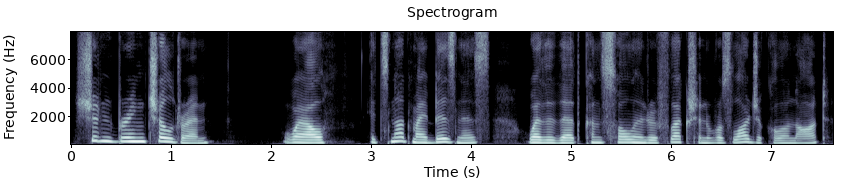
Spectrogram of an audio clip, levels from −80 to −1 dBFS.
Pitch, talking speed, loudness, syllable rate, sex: 200 Hz, 125 wpm, -17 LUFS, 4.3 syllables/s, female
